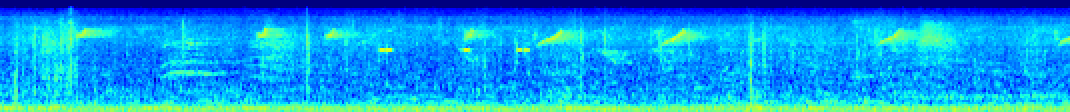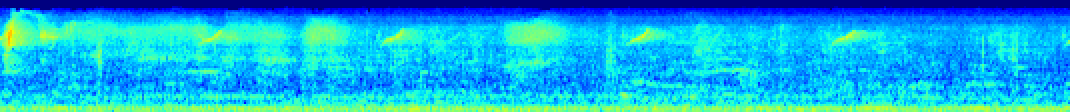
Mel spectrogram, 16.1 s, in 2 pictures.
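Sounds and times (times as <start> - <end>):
small birds chirping: 1.8 - 5.4.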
